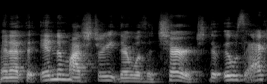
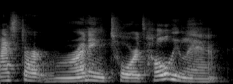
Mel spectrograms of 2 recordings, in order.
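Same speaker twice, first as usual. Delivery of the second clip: ordinary talk, nothing marked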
